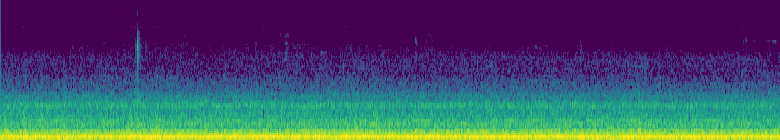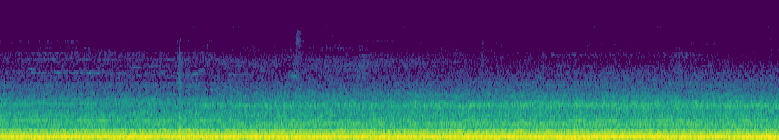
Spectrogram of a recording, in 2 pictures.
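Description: A train's steady low mechanical hum at a station: a deep, even drone with a few fainter, higher steady tones, unchanging throughout.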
